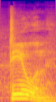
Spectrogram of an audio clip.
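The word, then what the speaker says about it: tune: rule अब वही देखिए अब यहां टून नहीं कहेंगे क्या हो जाएगा गलत हो जाएगा ट्यून यानी यू पढ़ रहा है ट्यून समझ में रहा है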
